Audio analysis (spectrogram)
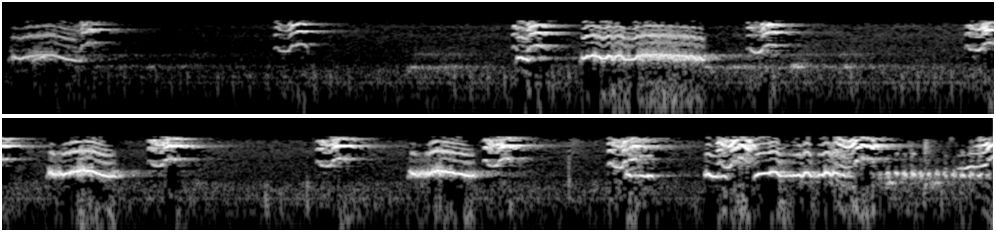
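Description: A male tawny owl, excited as a calling female approaches, hoots repeatedly in loud, wavering bursts that break into quivering tremolo phrases, the mid-pitched calls coming in uneven series with short pauses between them and no voices.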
